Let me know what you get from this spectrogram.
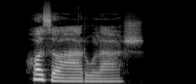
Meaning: high treason, treason (the crime of betraying one’s own country)
- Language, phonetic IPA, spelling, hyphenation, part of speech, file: Hungarian, [ˈhɒzɒaːrulaːʃ], hazaárulás, ha‧za‧áru‧lás, noun, Hu-hazaárulás.ogg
